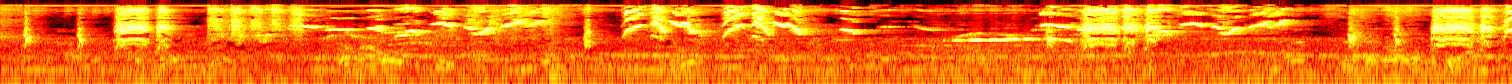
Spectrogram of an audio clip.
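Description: An Oriental magpie-robin sings a loud, unbroken run of varied high whistles, slurred rising notes and harsh scratchy squawks over a faint low hum.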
